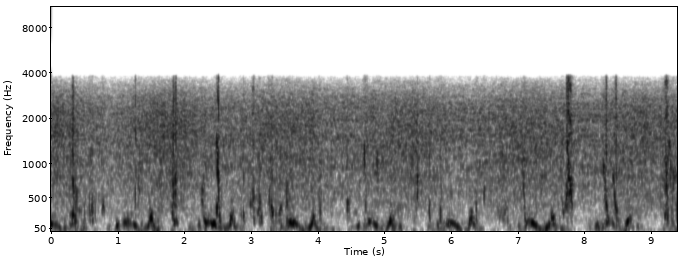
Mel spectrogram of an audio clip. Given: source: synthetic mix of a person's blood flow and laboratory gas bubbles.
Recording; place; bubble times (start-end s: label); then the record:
Doppler ultrasound of blood flow; precordium
0.26-0.71 s: bubbles
0.75-0.83 s: bubbles
1.24-1.36 s: bubbles
1.78-1.94 s: bubbles
2.23-2.38 s: bubbles
2.45-2.62 s: bubbles
2.83-2.94 s: bubbles
2.96-3.21 s: bubbles
3.24-3.48 s: bubbles
3.51-3.60 s: bubbles
4.01-4.09 s: bubbles
4.41-4.51 s: bubbles
4.67-4.77 s: bubbles
4.88-4.95 s: bubbles
5.41-5.54 s: bubbles
5.64-5.72 s: bubbles
5.80-5.92 s: bubbles
6.35-6.43 s: bubbles
6.47-6.53 s: bubbles
6.71-6.88 s: bubbles
7.06-7.16 s: bubbles
7.64-7.87 s: bubbles
8.26-8.55 s: bubbles
9.17-9.40 s: bubbles
From the record:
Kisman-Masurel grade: 243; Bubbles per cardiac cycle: several, 3 to 8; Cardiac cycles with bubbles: 100%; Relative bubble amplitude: loud (0.450 to 0.775); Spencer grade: 3 (all of the cardiac periods contain showers or single bubble signals, but not dominating or overriding the cardiac motion signals); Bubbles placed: only in the low amplitude regions of the cardiac cycle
